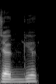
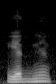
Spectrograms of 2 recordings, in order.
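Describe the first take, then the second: First: It is said with a Bengali accent. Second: It is said with standard Sanskrit pronunciation.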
